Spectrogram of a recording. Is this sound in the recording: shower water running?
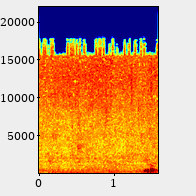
yes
